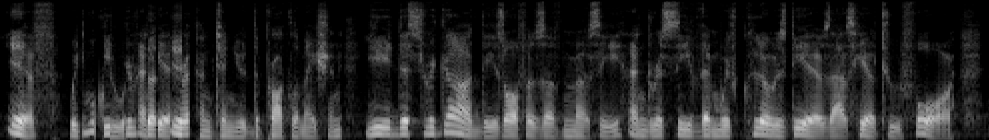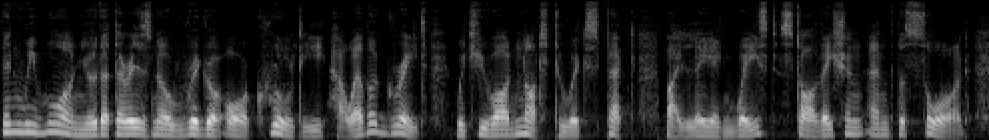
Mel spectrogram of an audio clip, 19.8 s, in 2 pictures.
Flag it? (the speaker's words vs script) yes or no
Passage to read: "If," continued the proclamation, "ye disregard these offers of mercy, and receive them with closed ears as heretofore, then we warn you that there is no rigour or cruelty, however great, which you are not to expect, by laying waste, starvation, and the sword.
yes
